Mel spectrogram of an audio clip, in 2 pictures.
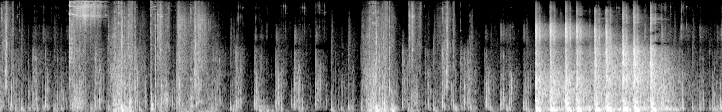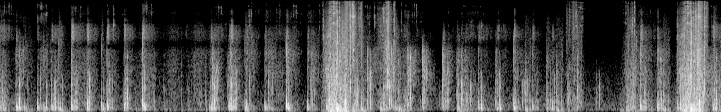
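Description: Footsteps thud quickly across a hard floor and up stairs.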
